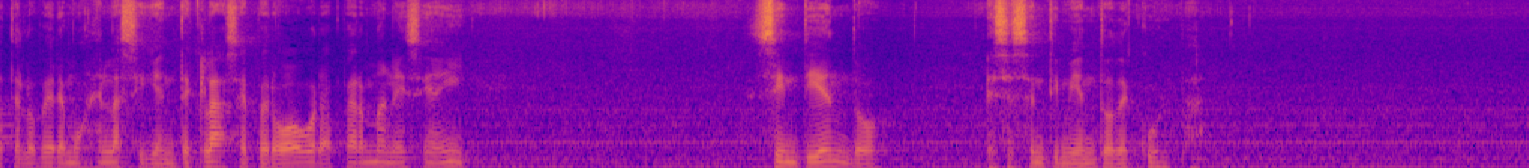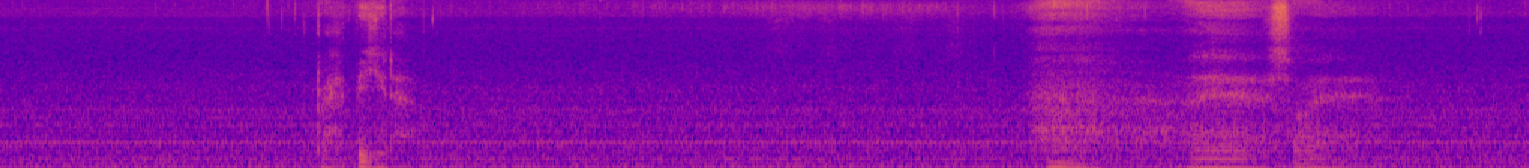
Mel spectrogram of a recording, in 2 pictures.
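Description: A man speaks calmly and slowly into a close microphone, with long pauses.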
